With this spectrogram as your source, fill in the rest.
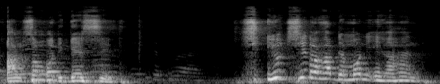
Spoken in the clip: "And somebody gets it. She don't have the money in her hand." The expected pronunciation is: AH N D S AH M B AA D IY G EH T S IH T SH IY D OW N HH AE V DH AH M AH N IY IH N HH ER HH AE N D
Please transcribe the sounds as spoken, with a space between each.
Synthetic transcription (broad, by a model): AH N S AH M B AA D IY G EH T S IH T SH IY D OW N HH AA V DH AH M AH N IY IH N HH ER HH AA N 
